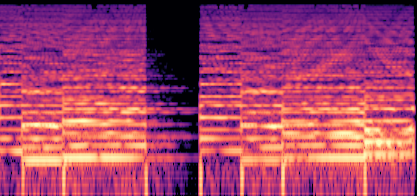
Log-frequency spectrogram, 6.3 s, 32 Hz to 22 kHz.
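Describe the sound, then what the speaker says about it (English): A synth melody built on a 1-5-6 chord progression in FL Studio plays bright sustained notes in a steady rhythm. It fades out, leaves a brief gap, then repeats, with no speech. "But this melody by itself sounds something like this."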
